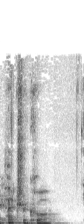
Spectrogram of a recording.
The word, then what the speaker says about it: Petrichor: The 1975, you picked How to Draw / and I think I'm going to mispronounce this, Petrichor? – Yeah, Petrichor.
